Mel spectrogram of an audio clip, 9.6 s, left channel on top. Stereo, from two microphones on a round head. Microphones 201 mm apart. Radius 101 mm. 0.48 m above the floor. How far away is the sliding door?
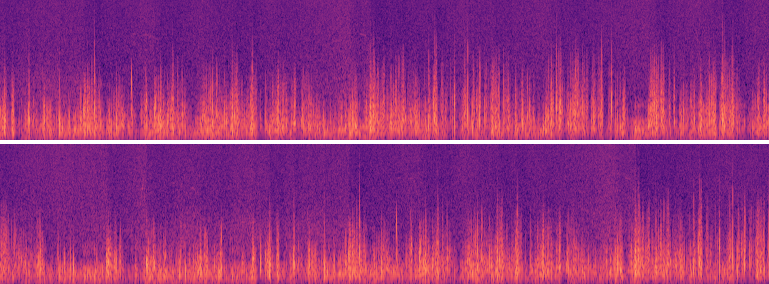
I don't hear a sliding door.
